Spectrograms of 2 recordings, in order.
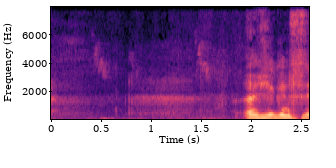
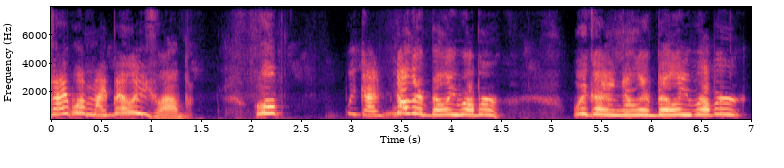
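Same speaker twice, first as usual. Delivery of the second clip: high-pitched eager kitty talk; cat voice. Pretend. Second cat demanding a belly rub, high cat voice. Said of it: "She says".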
